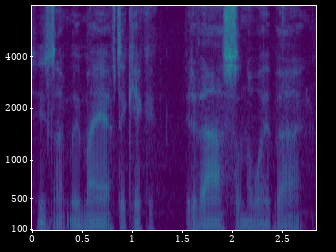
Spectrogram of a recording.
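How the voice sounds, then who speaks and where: A man giving hushed, casual ASMR commentary over a video game in a soft murmur. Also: very deep voice, quick pace, gravelly, slightly rough. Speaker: gaming ASMR streamer. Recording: faint background noise.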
